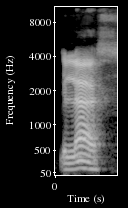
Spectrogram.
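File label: "gelas", Malay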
